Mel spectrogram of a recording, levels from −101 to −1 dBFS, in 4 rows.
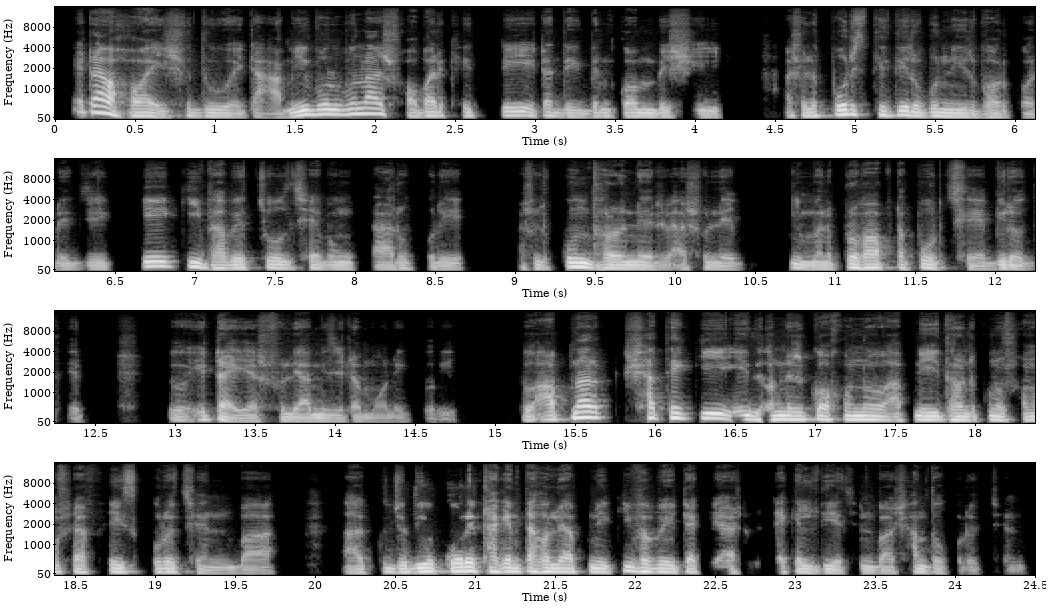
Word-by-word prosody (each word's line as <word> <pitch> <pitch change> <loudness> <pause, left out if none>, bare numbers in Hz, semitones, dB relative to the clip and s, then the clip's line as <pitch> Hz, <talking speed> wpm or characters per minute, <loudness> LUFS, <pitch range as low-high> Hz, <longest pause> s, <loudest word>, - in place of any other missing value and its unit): এটা 225 -2 +2 0.2
হয়। 110 -4 +1
শুধু 105 -2 -4 0.2
এটা - - -10
আমি 105 +9 0
বলব 155 -1 +3
না। - - +2 0.2
সবার 110 +3 -2
ক্ষেত্রেই 120 +3 -3
এটা 115 - -4
দেখবেন 100 +1 -4
কমবেশি 100 -2 -3 0.5
আসলে 110 - -1
পরিস্থিতির 140 -4 +3
উপর 110 +1 0
নির্ভর 95 -2 -3
করে 90 0 -9
যে 90 - -8 0.3
কে 155 0 +3 0.2
কিভাবে 105 -7 +1
চলছে 105 -2 -2
এবং 95 0 -5 0.2
তার 95 0 -7
উপরে 90 0 -9 0.4
আসলে 105 - -7
কোন 140 0 +7
ধরনের 100 -3 +1 0.2
আসলে 90 -3 -7 0.5
মানে 95 -1 -3
প্রভাবটা 110 -2 +2
পড়ছে 110 -3 -3 0.2
বিরোধে। 90 -4 -4 0.6
তো - - -11 0.2
এটাই 85 -7 -1
আসলে 100 -2 -6
আমি 95 0 -1
যেটা 85 +1 -10
মনে 80 -1 -15
করি। - - -19 0.4
তো - - -4 0.2
আপনার 180 +9 +6 0.3
সাথে 170 0 +2
কি 160 -1 +4 0.2
এই - - +4
ধরনের 125 0 +5
কখনো 120 0 +5 0.2
আপনি 115 +4 0
এই - - +4
ধরনের 110 -1 +3
কোনো 115 -2 +3
সমস্যা 105 0 -1
face 110 -1 0
করেছেন? 110 -4 -2 0.2
বা 85 -1 -9 0.6
আ - - -7 0.3
যদিও 115 +3 +6
করে 130 +1 +8
থাকেন 120 -1 +5
তাহলে 115 0 +5
আপনি 115 +1 +1
কীভাবে 120 -5 +3
এটাকে 105 0 -5
আসলে - - -14
tackle 105 -1 -2
দিয়েছেন 95 -1 -4
বা 90 - -6
শান্ত 105 -3 -3
করেছেন? - - -19
110 Hz, 165 wpm, -20 LUFS, 95-120 Hz, 0.6 s, করে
